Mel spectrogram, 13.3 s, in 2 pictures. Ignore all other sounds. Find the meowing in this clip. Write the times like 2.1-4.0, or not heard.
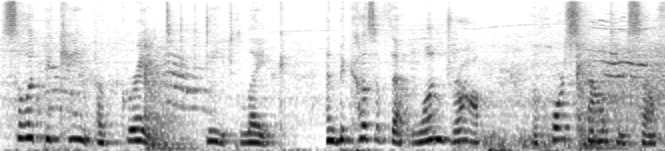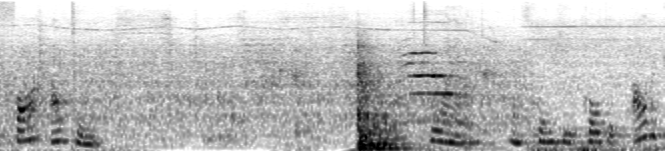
0.3-2.4, 4.5-6.5, 10.5-11.4.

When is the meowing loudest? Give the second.
11 s.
